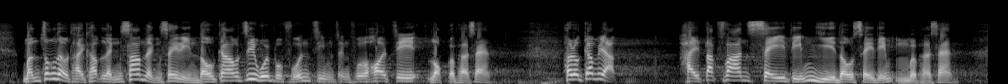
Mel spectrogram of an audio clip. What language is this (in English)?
Cantonese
